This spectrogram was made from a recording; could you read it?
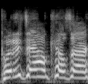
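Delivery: loud, shrill scream, pitched way up. Screaming from the shore at a companion holding cannonballs: screaming. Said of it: "I'm screaming at him".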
